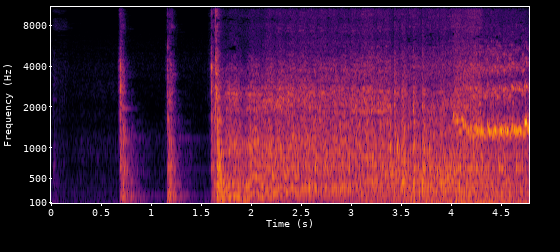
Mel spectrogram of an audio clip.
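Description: Old semi-truck's diesel engine cranking over on the starter after running out of fuel, with air drawn into the fuel system and no primer to bleed it. Two clicks come first, then the steady cranking, with a high squeal rising near the end.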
